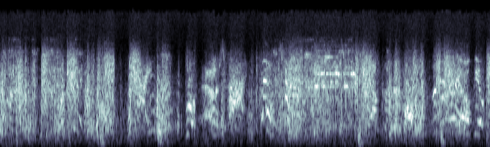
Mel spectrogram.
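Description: Limbs whoosh through the air in quick swings.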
